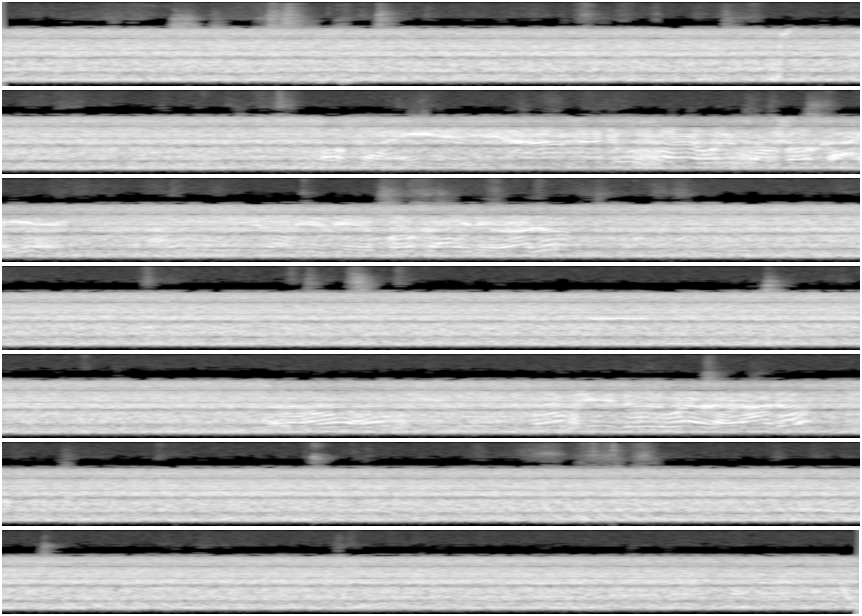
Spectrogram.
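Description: Radio receiver's speaker giving steady static hiss on an open channel, with faint, garbled voices of other stations coming through twice: for about five seconds starting six seconds in, and again briefly around twenty seconds in.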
